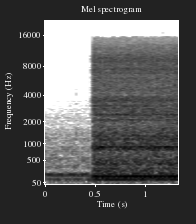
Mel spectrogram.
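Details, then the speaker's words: 2002 Ford Ranger 4.0L V6 starting right up after a bad alternator was replaced: catches at once into a smooth, even idle with a faint steady whine and no misses. Charging reads 14.42 V, up from 12.2 V and falling before; normal idle. "Ooh, started right up. Sounds good."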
